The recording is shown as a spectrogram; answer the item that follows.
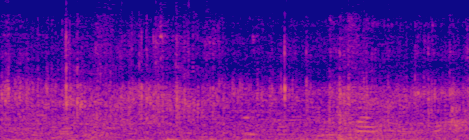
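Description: Outdoor crowd ambience of a busy pedestrian walkway: faint chatter of passers-by over steady noise, with a few light clicks of footsteps.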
